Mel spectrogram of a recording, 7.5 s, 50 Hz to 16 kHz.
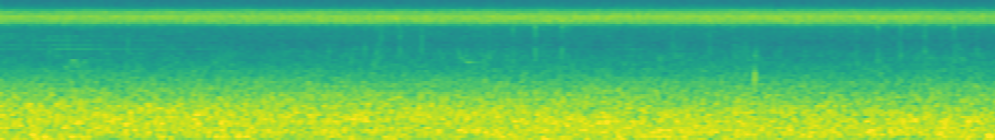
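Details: Unidentified cicada recorded 26 June 2013 alongside Platypedia putnami and Okanagana bella, with a circular-saw-like sound: a steady, unbroken very high-pitched buzzing drone holding level throughout, over a faint low rumble of background noise.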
